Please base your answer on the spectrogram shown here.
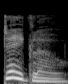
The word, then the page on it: Day-Glo®: anglais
